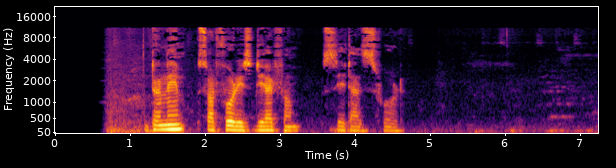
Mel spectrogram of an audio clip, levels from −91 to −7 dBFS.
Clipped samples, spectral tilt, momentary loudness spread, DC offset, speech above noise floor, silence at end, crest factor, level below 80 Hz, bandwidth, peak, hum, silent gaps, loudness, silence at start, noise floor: under 0.1%; -5 dB/octave; 23 LU; under 0.1%; 39 dB; 0.6 s; 18 dB; -46 dBFS; 12 kHz; -2 dBFS; none; none; -17 LUFS; 0.7 s; -56 dBFS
